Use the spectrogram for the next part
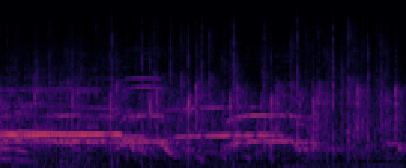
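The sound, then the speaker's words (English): An audience breaks into a dense, sustained round of applause welcoming guest Robert Llewellyn, with steady clapping and some high whoops and cheers riding over it, easing off slightly toward the end. “Round of applause, I think, please.”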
